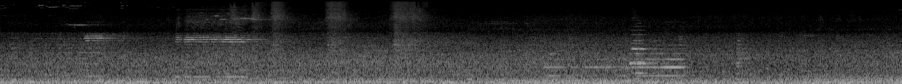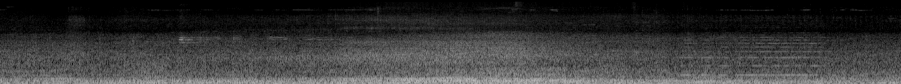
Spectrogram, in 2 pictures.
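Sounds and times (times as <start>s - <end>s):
city street traffic rumble: 0.0s - 18.0s
vehicle accelerating past: 12.3s - 15.0s.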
